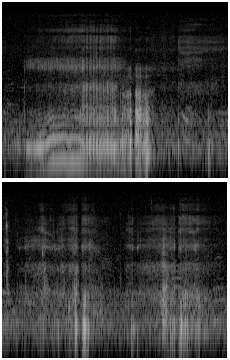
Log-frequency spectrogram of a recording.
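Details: Sleeper whose snoring is loud enough to hear from the next room: soft, irregular snuffling snores with a few whistling notes and snorts in a quiet room; snoring.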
